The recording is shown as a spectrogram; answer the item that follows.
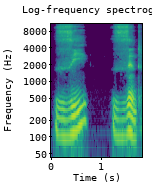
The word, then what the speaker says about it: Sie sind: Sie sind. Notice the pronunciation of the S's.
